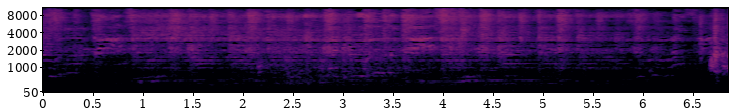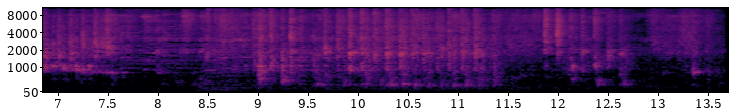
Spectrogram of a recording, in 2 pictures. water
6.7 13.7

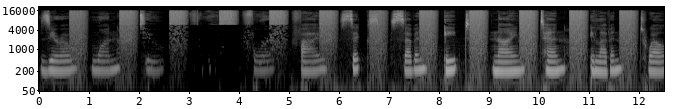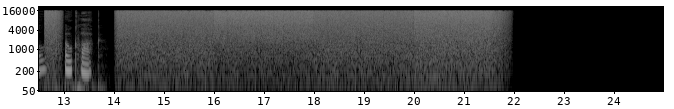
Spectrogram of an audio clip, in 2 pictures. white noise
0.6 1.0, 4.6 5.0, 5.6 6.0, 6.6 7.0, 7.6 8.0, 8.6 9.0, 10.6 11.0, 11.6 12.0, 12.6 13.0, 14.0 22.0

